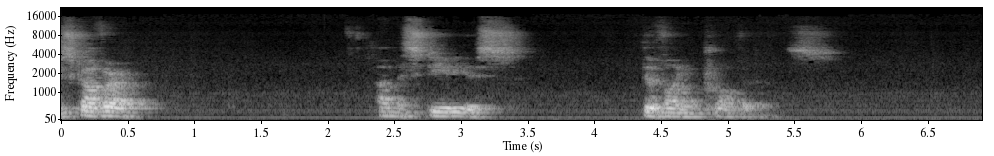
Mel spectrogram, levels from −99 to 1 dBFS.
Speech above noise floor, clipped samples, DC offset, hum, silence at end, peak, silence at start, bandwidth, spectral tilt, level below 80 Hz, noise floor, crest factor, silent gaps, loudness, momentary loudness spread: 36 dB; under 0.1%; under 0.1%; none; 1.15 s; -6 dBFS; 0 s; 15.5 kHz; -5.5 dB/octave; -68 dBFS; -59 dBFS; 22 dB; none; -23 LUFS; 23 LU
